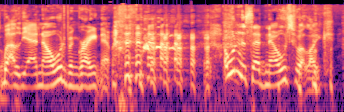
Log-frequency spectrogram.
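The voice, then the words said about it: Thick Irish accent. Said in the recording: “the thick Irish accent”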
